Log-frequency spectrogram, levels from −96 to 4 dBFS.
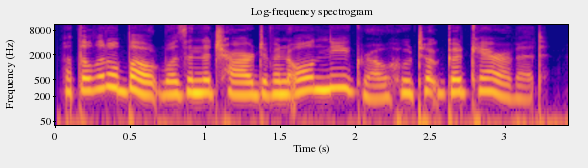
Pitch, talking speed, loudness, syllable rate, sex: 240 Hz, 315 wpm, -15 LUFS, 6.5 syllables/s, female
